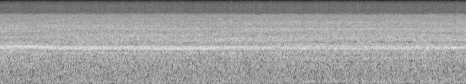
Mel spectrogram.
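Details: Supercharged 3800 Series II engine at idle, noise appeared suddenly with a visible leak, coming from below near the ignition; loud steady hiss with faint high whistle over barely audible engine, cause unknown.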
